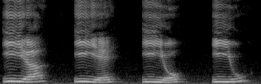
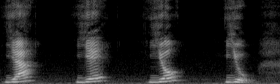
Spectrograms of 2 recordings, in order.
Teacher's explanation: Em espanhol, a gente vai falar ya, ye, yo, iu. A gente vai dar mais foco para outra vogal e não para i. · Shown in: second take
